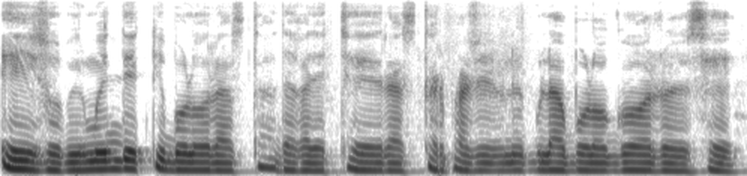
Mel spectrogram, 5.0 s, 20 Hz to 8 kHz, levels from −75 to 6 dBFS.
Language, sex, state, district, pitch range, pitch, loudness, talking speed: Bengali, male, Assam, Hailakandi, 125-140 Hz, 130 Hz, -16 LUFS, 170 wpm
